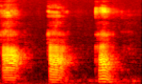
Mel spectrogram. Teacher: es un cierre de la garganta y una explosión de aire Es como si fueras a pronunciar una a pero con la garganta cerrada a a a Okay aí aí es una consonante bueno Y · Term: ain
